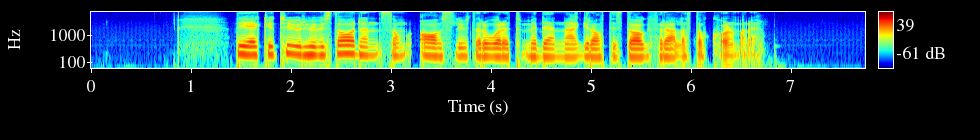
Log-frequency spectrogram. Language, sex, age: Swedish, female, 23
